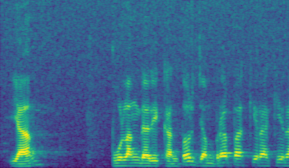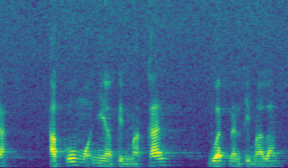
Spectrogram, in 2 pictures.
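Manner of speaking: soft, low, coaxing voice; sweet wife. Acted. Wife planning dinner for husband, softly and lovingly. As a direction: ask tenderly, in an unhurried hush. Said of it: "Tergantung intonasi atau yang dipakai".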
